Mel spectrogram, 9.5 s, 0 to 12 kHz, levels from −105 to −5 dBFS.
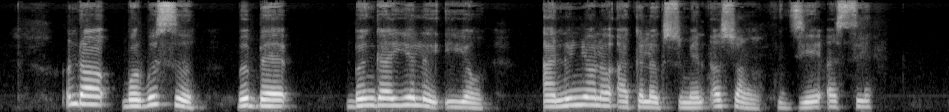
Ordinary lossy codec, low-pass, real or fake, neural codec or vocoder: Opus, 24 kbps; 10.8 kHz; real; none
